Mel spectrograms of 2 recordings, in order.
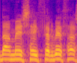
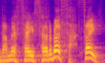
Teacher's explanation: la andaluza dice el seis de una manera un poco particular ellos no dicen Dame seis cervezas si no dicen Dame ci cerveza ci casi con z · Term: acento que tienen los andaluces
